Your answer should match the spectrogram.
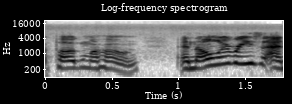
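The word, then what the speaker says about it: póg mo thóin: Poke Mahone. That That's how you say it. Well, you probably say it with a little bit thing. I'm saying it with a southern accent, but uh yeah, Pog Mahon.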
